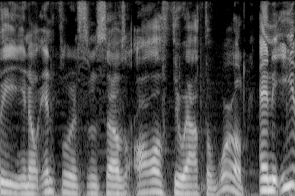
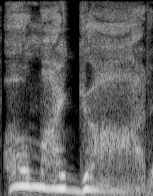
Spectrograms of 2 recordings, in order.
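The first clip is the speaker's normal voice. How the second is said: drawn-out, high and loud; breathless awe; 6 semitones higher, 4 dB louder, much slower than usual. Retold or imitated. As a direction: stretch it out in awe. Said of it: "catch my breath".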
